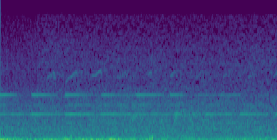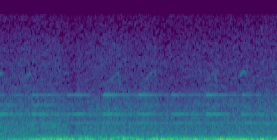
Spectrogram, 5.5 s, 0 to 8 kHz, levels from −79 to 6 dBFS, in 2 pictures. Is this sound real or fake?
real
